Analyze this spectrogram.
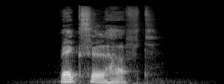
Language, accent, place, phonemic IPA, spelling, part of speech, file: German, Germany, Berlin, /ˈvɛksl̩ˌhaft/, wechselhaft, adjective, De-wechselhaft.ogg
- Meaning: 1. changeable, variable 2. fickle 3. unstable, unsteady (of weather)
